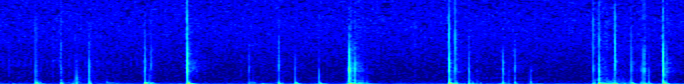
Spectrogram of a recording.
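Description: Long white-polished nails on both hands tap a thin, solid, flat lime-green plastic cutting mat lying on a table. The result is a quick, irregular flurry of short, dry clicks with almost no ring, over a steady low hum.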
